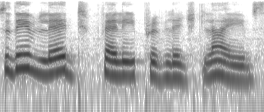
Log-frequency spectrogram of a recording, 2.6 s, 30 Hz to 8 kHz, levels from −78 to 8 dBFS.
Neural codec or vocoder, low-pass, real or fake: none; 7.2 kHz; real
